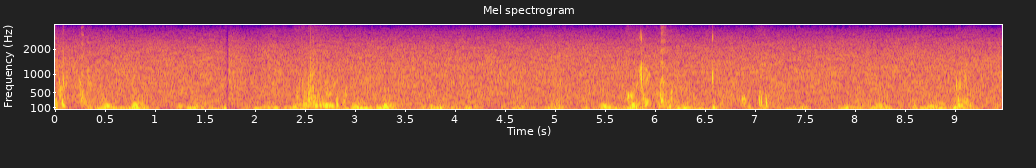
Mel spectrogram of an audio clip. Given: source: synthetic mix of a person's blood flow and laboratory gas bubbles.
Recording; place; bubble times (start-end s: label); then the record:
Doppler ultrasound of blood flow; precordium
0.00-0.15 s: bubbles
0.22-0.38 s: bubbles
2.39-2.94 s: bubbles
5.70-6.25 s: bubbles
6.54-6.61 s: bubbles
6.86-6.97 s: bubbles
7.00-7.16 s: bubbles
8.98-9.23 s: bubbles
From the record:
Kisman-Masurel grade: 223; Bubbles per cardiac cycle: several, 3 to 8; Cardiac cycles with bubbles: 10 to 50%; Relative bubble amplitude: loud (0.450 to 0.775); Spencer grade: 2 (many but less than half of the cardiac periods contain bubble signals, singularly or in groups); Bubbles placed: anywhere in the cardiac cycle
